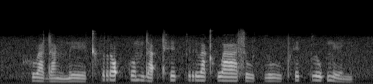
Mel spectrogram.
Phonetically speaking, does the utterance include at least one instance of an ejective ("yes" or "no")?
no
